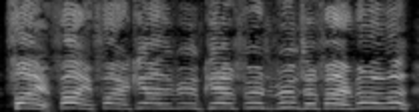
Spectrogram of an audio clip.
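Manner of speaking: high, loud frantic shouting of fire; mock fire alarm yell. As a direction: yell fire to wake the sleeping boys. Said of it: "and she going".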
